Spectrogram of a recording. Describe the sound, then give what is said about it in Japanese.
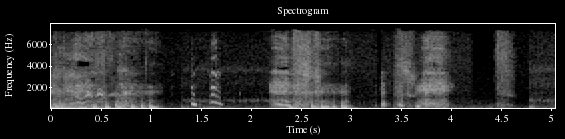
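Loud, rasping snores come in several rough bursts, each a ragged rumbling breath, separated by short pauses with faint whistling, snorting sounds in between. “で、あんまり うるさいな、いびき。”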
